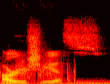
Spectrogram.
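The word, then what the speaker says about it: Arceus: If I remember it's arushish or arushius. So it's it's not a hard C or a soft C. It's actually a sh sound.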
